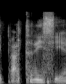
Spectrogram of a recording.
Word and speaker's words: Patricia: uh you know Patricia Patricia what we say in English they say Patricia in Portuguese and Patricia becomes Patty which they pronounce as Pachi so then you get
